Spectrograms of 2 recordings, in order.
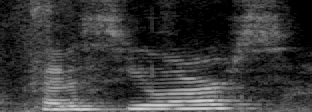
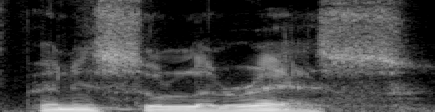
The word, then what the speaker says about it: peninsulares: Peninsulares is people. Peninsulares. Peninsula is land.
